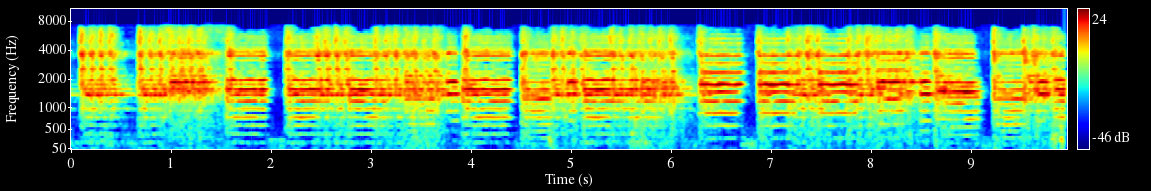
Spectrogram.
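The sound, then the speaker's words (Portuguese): A MIDI mobile phone ringtone signalling an incoming call: a bright electronic melody played loud and alone, its short phrase repeating several times with brief gaps between repeats. “Uma outra possibilidade é quando, sei lá, o seu chefe ligar para você.”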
